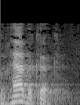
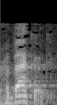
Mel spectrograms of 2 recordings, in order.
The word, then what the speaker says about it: Habakkuk: Instead, I'll just launch right into my sermon, and it's about the book of Habakkuk, or Habakkuk. It can be pronounced either way.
